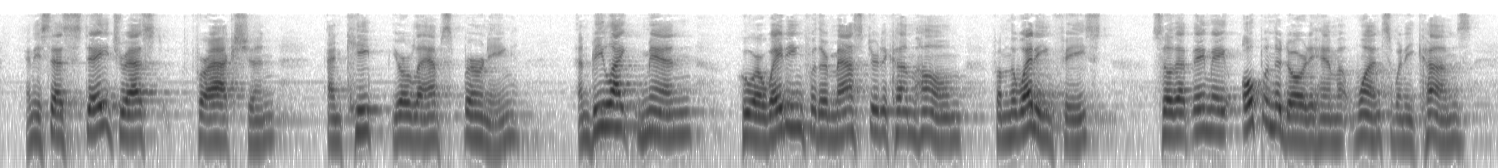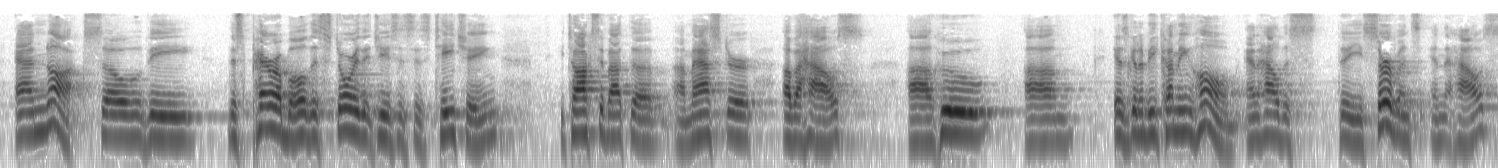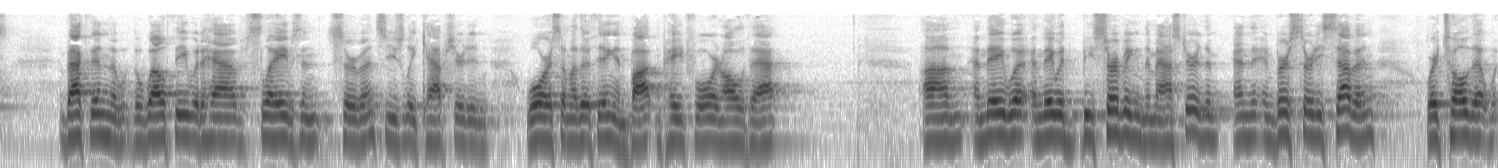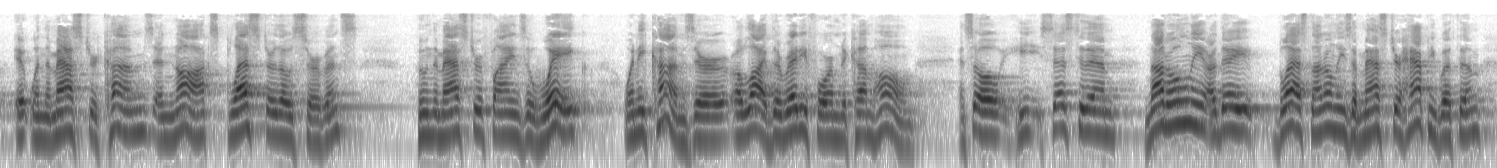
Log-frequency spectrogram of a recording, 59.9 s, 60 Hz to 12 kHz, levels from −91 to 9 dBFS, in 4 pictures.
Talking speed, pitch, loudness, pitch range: 175 wpm, 160 Hz, -21 LUFS, 150-180 Hz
